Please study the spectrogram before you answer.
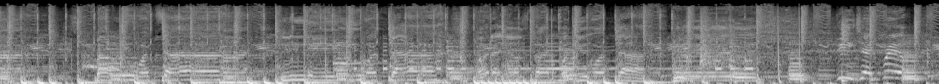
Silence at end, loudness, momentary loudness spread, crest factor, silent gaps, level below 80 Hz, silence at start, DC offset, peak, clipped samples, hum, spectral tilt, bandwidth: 0 s; -10 LUFS; 3 LU; 10 dB; none; -14 dBFS; 0 s; under 0.1%; 0 dBFS; under 0.1%; none; -4.5 dB/octave; 18 kHz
